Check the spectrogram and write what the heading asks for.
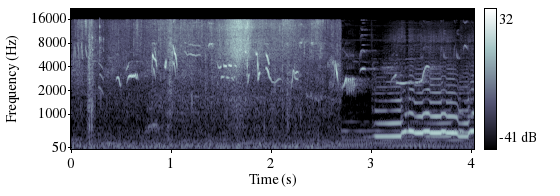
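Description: Small birds chirping over a faint outdoor hush. A little under three seconds in, background music starts abruptly with held melodic notes.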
